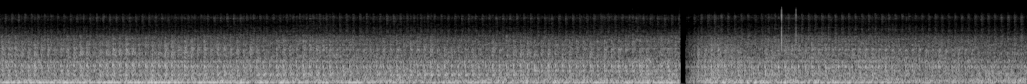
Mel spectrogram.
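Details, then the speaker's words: Gazelle engine knock that began after the throttle pedal jammed wide open on an uphill overtake and revs spiked; quiet when stopped without load, loud heavy uneven banging while driving at 30-40 km/h; temperature gauge stopped reading. "Ну сейчас стою нагрузки нету поэтому он как бы не тарахтит его не слышно А вот на ходу когда идёшь то его сильно слыхать"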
